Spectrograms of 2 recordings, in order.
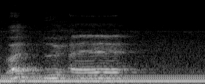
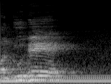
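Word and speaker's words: والضحى: Imalah itu apa? Antara fathah sama kasroh. Bacanya wadduha, bukan wadduhe.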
